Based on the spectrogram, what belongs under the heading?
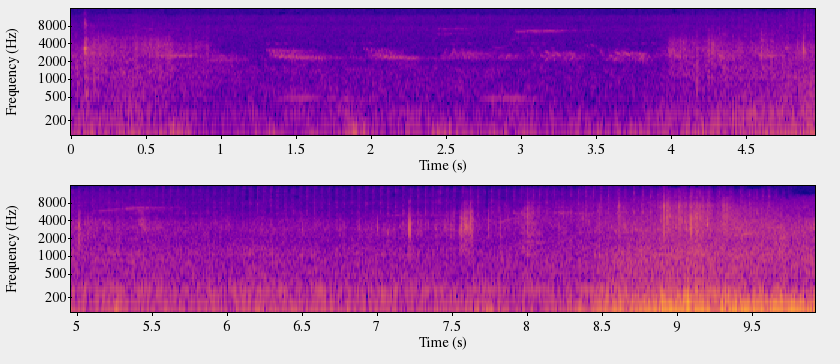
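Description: A bird gives a quick series of about six short chirps in the first few seconds. Near the end, wind rumbling on the microphone comes in loud and low.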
